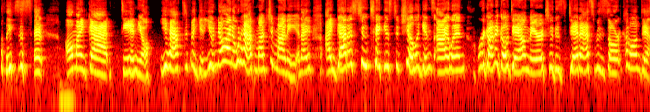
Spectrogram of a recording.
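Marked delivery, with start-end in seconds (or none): 1.3-13.0 grating, shrill, annoying, screeching nagging voice. Retelling what someone told them, in an annoying screeching voice. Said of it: "all of that annoying screeching ass voice".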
